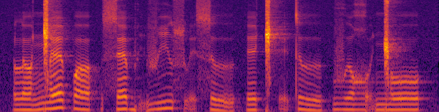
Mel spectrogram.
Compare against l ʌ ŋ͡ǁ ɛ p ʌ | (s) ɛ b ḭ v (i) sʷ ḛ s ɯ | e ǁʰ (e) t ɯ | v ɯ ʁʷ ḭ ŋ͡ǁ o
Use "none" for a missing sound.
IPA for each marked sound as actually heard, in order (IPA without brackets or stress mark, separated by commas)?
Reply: s, i, ḛ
